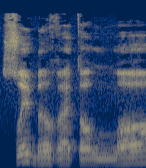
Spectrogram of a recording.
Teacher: Note how this sad is with a round, so I'm pronouncing with a round mouth, even though it's a kasra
